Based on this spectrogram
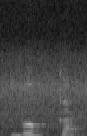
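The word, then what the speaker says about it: book: طيب الكلمة دي ننطق كده البي دبل او كي، ننطقهم مع بعض حركة البي ب، وراها او نضم، نضم البي، مش نفتحها ولا نكسرها، لا نضمها. بو دخلت على الكي، بوك، بوك اللي هو الكتاب.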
